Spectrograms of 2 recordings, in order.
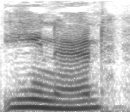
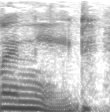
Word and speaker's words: Enid: you look at it you want to say Enid like Oklahoma but I tell people when you have a need call a need so that way you can remember how to pronounce my name I'm a community leader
